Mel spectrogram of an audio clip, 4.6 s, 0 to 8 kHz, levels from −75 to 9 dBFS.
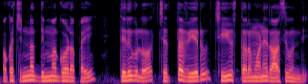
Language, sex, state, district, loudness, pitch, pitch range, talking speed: Telugu, male, Telangana, Mahabubabad, -16 LUFS, 140 Hz, 130-155 Hz, 155 wpm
